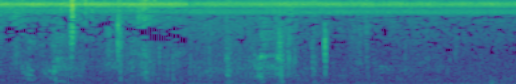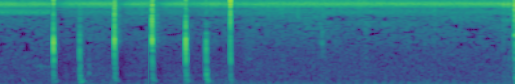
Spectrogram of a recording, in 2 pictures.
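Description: A steady high insect drone from crickets or similar insects runs throughout. About halfway through comes a quick run of about seven sharp taps as a small hammer knocks a flat stone into place in a stone wall, with faint scraping of stones and soil earlier.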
